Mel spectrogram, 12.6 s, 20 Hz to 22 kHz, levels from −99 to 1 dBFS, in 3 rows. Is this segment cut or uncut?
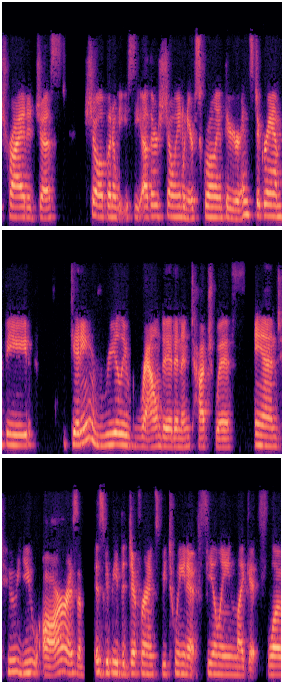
cut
